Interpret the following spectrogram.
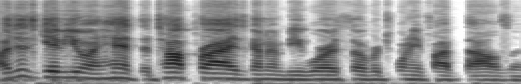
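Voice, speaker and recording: A man with a fairly high voice speaks fairly quickly, with ordinary pitch variation. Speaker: program owner presenting a business opportunity. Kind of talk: webinar product presentation. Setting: online webinar. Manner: fast; casual, hesitant with fillers.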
